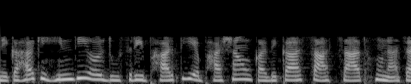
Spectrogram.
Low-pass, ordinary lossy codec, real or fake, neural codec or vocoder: 3.6 kHz; none; real; none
